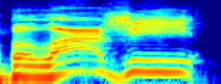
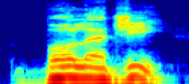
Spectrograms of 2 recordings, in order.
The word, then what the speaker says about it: Bolaji: We had a lightweight bout between Balaji Oki. That's how I used to say it until watching John Anik pronounce it and then listening to the Fighter File. And he says it Bolaji.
